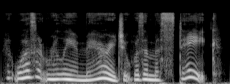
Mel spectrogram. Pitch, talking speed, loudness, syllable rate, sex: 245 Hz, 235 wpm, -14 LUFS, 6.5 syllables/s, female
